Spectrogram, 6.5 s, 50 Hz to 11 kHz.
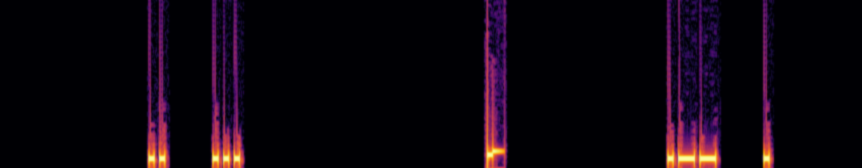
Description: Morse code, heard as a keyed tone, about 32 wpm, spaced as for 17 wpm, 700 Hz. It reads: IS WE
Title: 3x Character Spacing - Top 100 Words - 30wpm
